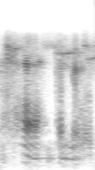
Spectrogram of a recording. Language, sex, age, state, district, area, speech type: Odia, male, 45-60, Odisha, Mayurbhanj, rural, conversation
